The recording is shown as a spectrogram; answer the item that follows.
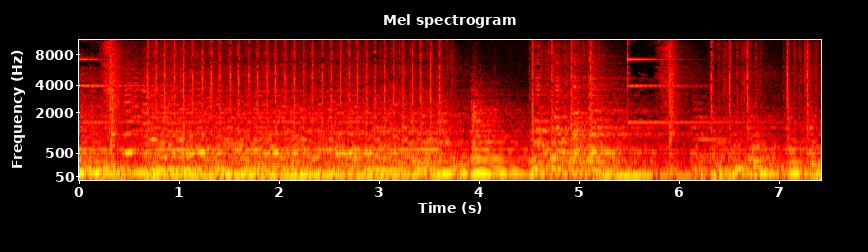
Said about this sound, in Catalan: les nostres màquines d'escriure, la meva Olivetti Verda i la teva... Una corona. Estan a punt per això, per començar a escriure llibres.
